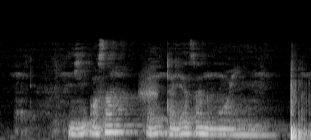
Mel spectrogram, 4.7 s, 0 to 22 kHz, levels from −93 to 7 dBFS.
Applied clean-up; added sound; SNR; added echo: none; Breathing; 16 dB; reverberation time 0.7 s.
